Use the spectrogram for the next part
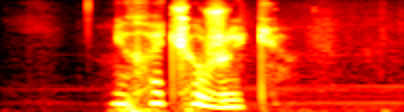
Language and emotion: Russian, sad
